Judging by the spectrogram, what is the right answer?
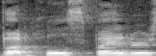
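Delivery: ordinary delivery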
